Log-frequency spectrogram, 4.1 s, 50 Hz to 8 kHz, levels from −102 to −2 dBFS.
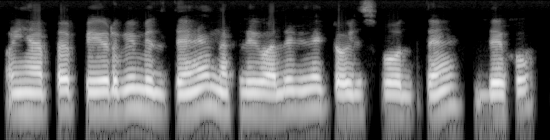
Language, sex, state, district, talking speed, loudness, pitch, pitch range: Hindi, male, Uttar Pradesh, Jyotiba Phule Nagar, 215 wpm, -18 LUFS, 140 Hz, 135-150 Hz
